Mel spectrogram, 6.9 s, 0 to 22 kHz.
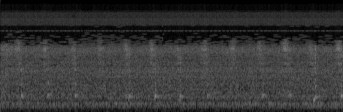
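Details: Young person under 21 with chronic hiccups (singultus), awaiting a neurologist visit, pausing to hiccup for about a minute; the hiccups are described as reduced compared with before.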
